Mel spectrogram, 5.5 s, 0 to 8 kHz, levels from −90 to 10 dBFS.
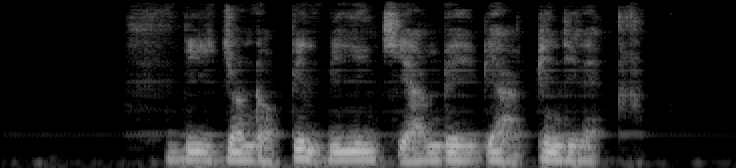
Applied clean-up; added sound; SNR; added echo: neural mask model DeepFilterNet 3.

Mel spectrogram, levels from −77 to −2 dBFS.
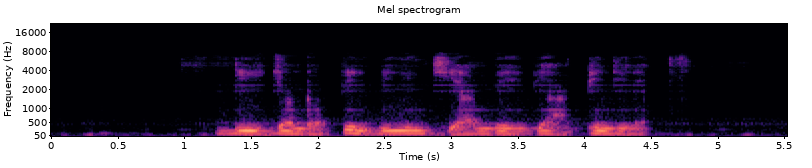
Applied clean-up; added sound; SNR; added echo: neural separator model SepFormer DNS4.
